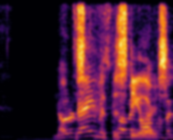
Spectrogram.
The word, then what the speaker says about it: Notre Dame: But Trey says it's pronounced Notre Dame. Obviously, you didn't know that, you absolute swine. So you should know that. Notre Dame.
